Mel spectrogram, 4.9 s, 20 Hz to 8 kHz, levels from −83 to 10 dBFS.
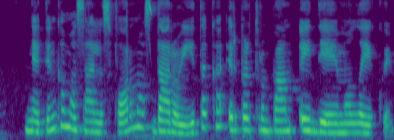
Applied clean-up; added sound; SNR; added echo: none; none; none; none.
